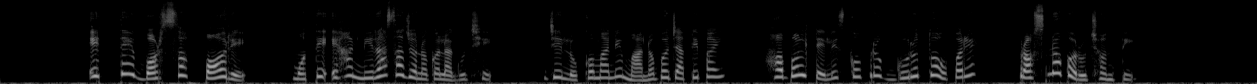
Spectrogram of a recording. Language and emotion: Odia, sad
